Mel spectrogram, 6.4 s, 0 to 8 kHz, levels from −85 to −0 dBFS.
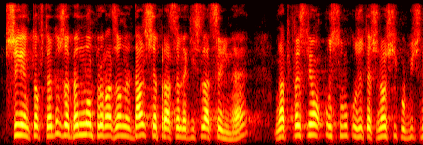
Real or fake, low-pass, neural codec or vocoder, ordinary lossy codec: fake; 7.2 kHz; vocoder, 22.05 kHz, 80 mel bands, HiFi-GAN; none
